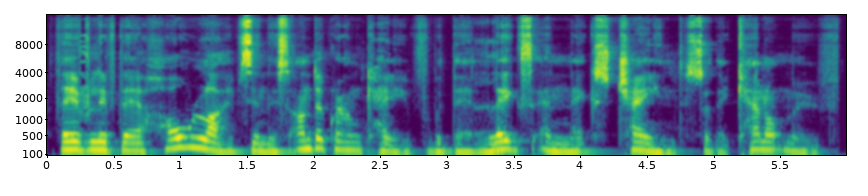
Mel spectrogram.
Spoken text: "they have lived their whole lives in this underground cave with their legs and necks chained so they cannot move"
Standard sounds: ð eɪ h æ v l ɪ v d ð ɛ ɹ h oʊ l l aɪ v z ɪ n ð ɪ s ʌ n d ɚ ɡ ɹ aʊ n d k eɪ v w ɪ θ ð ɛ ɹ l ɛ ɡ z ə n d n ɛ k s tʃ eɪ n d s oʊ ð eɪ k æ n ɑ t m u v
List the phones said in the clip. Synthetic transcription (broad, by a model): ð eɪ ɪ v l ɪ v d ð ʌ ɹ h oʊ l l aɪ v z ɪ n ð ɪ s ʌ n d ɚ ɡ ɹ aʊ n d k eɪ v w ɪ ð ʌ ɹ l ɛ ɡ z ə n n ɛ k s tʃ eɪ n d s oʊ ð eɪ k æ n ɑ t m u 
